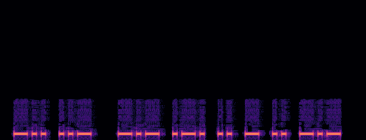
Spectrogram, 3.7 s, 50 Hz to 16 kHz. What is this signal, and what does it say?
Morse code, heard as a keyed tone, about 27 wpm, 800 Hz, with radio noise. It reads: DU KRITIK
